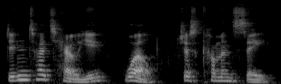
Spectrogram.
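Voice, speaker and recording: An eager, kindly male beaver from a children's storybook, acted out by a man reading aloud. The voice is lifted high and rings out brightly, exclaiming with great excitement. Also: a little slow. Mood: delighted, triumphant.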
